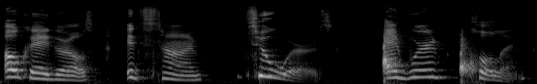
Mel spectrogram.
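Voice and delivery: low, dreamy heartthrob build-up; swoony low voice. Acted. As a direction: drop low and swoon for the girls.

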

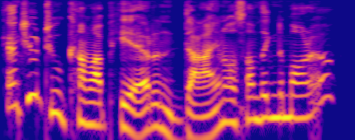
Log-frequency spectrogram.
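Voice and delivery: high-pitched, eager invitation. A narrator's reading. Dragon invites boy and father to dine, eager. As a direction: invite keenly, voice lifted. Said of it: "asked the dragon eagerly".

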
